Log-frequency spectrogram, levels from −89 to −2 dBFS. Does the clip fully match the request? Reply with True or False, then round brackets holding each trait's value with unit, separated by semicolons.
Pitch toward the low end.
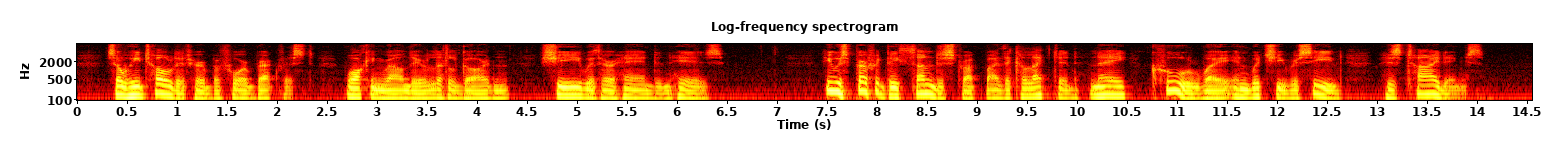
True (110 Hz)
